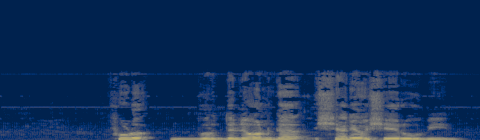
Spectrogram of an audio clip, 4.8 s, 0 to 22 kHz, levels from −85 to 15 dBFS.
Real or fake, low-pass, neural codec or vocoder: real; 10.8 kHz; none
